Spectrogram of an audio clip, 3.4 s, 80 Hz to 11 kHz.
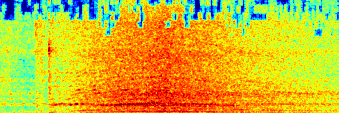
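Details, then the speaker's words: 1974 Chevy Nova with a new Chevy 350 V8, first crank before first start; the starter whine rises and settles smoothly for about three seconds with no grinding or clicking; the engine cranks over fine. "good engine crank's over um we're ready to crank it up"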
